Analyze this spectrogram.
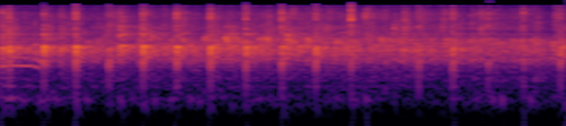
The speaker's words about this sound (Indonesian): Berikan tepuk tangan yang meriah bagi Yesus Tuhan kita.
